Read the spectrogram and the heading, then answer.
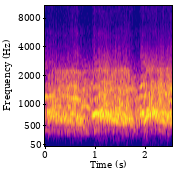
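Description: Thousands of demonstrators in San Francisco shout "murderer" in unison, a loud, dense roar that swells and dips in a chant roughly once a second. They are protesting a jury's voluntary manslaughter verdict for former city supervisor Dan White.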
